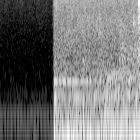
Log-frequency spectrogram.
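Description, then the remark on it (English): After a half-second of near silence, a loud, steady low rumble of a running motor kicks in abruptly and continues unbroken, thick with noisy, hissing texture. “This is that, that sound of the, the motor running that we caught.”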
